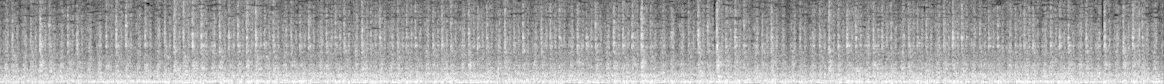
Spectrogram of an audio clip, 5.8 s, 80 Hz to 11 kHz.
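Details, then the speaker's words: 1941 Ford 9N tractor after plug wires checked individually, before idle screw adjustment: uneven lumpy idle with choppy knocking and loose clatter; running but not settling to a smooth idle. "if idling but you can tell it's not happening here I get the screwdriver and screw with the idle adjustment a little bit"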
